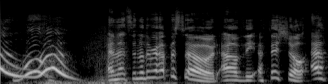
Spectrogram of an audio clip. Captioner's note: cheering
